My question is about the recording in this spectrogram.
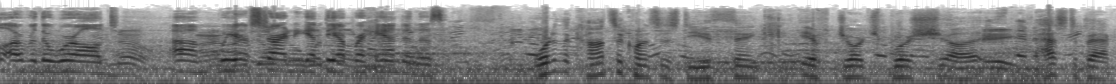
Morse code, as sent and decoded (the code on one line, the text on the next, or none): none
